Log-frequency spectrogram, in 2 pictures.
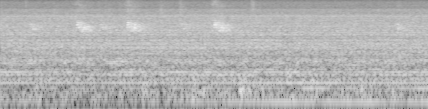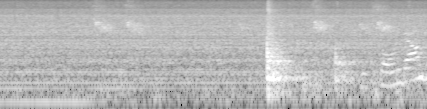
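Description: Faint ambience with brief, high chirps every second or so, and one loud thump near the end.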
